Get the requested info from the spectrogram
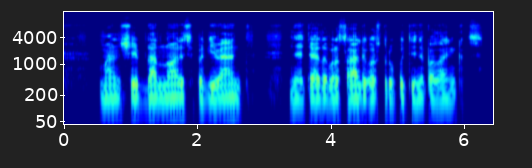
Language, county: Lithuanian, Alytus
